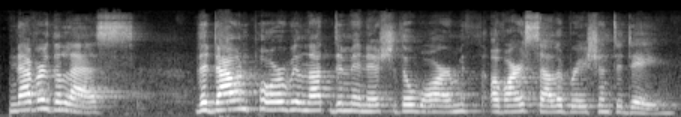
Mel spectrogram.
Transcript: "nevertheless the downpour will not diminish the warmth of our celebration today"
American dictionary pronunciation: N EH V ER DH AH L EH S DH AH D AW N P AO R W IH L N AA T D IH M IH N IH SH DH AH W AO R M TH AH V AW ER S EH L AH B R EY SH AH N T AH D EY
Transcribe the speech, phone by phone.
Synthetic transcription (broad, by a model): N EH V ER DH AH L EH S DH AH D AW N P AO R W IH L N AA T D IH M IH N IH SH DH AH W AO R M TH AH V AW ER S EH L AH B R EY SH AH N T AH D EY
